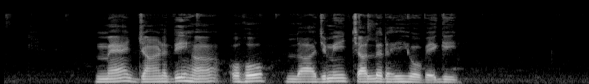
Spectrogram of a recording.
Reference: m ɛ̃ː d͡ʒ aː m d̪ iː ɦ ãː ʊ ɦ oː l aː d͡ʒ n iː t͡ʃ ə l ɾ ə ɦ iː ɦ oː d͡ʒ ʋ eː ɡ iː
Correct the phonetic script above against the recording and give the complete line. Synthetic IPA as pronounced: m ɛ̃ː d͡ʒ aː ɳ d̪ iː ɦ ãː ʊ ɦ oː l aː d͡ʒ m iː t͡ʃ ə l ɾ ə ɦ iː ɦ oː ʋ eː ɡ iː

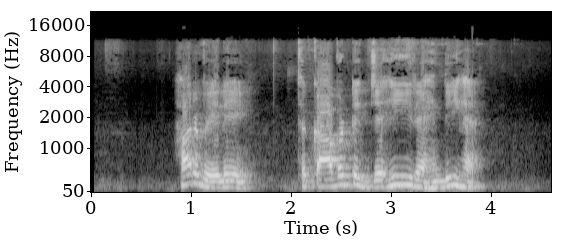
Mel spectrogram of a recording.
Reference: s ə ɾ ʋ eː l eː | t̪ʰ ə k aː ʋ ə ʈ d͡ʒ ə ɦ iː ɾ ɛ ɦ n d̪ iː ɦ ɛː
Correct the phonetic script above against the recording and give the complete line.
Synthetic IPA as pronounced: h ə ɾ ʋ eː l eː | t̪ʰ ə k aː ʋ ə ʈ d͡ʒ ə ɦ iː ɾ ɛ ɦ n d̪ iː ɦ ɛː

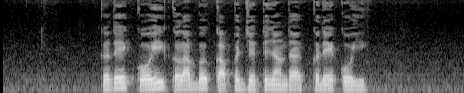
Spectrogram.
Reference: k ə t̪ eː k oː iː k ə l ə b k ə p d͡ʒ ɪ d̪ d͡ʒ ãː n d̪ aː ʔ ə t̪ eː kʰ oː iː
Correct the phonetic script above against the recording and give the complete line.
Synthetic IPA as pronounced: k ə d̪ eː k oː iː k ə l ə b k ə p d͡ʒ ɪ t̪ d͡ʒ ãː n d̪ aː k ə d̪ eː k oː iː

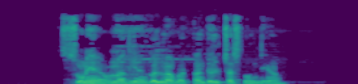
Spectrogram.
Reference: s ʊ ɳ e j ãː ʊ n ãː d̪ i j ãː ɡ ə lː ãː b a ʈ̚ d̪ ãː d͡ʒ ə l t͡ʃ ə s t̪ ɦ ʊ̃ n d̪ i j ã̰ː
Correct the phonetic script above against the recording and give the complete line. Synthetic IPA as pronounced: s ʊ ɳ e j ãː ʊ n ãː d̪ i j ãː ɡ ə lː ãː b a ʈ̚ t̪ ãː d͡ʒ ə l t͡ʃ ə s t̪ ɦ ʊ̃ n d̪ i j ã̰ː

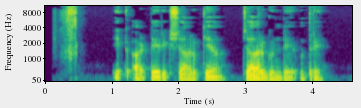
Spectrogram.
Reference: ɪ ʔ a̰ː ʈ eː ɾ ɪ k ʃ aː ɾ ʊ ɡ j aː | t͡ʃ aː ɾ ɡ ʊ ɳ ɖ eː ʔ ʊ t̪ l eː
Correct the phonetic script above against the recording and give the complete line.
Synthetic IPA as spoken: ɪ k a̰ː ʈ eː ɾ ɪ k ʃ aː ɾ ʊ k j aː | t͡ʃ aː ɾ ɡ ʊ ɳ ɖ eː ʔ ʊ t̪ ɾ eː

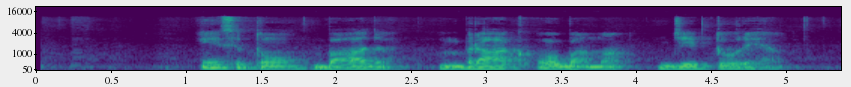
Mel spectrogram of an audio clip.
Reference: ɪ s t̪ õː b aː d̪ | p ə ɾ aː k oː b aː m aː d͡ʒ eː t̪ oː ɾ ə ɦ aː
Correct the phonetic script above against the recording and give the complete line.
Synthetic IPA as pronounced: ɪ s t̪ õː b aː d̪ | b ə ɾ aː k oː b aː m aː d͡ʒ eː t̪ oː ɾ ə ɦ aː

